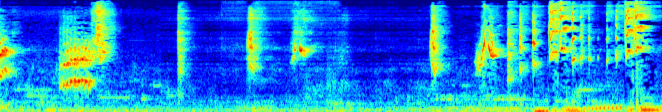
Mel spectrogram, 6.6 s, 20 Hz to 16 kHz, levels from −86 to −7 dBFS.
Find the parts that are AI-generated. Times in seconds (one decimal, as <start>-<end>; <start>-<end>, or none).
1.6-4.3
